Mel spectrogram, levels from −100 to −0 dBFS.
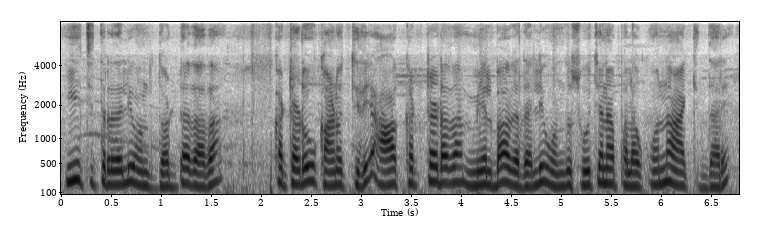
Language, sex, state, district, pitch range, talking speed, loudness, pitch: Kannada, male, Karnataka, Bangalore, 185-220 Hz, 115 wpm, -14 LUFS, 195 Hz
